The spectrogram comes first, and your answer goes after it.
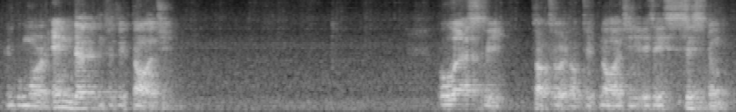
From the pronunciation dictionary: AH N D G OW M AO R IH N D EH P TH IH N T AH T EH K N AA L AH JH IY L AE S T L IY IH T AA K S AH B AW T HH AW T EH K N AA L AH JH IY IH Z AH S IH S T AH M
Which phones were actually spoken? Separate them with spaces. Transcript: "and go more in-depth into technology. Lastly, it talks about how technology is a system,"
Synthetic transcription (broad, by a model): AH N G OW M AO R IH N D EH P IH N T AH T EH K N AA L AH JH IY L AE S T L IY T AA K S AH IH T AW T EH K N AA L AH JH IY IH Z AH S IH S T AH M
